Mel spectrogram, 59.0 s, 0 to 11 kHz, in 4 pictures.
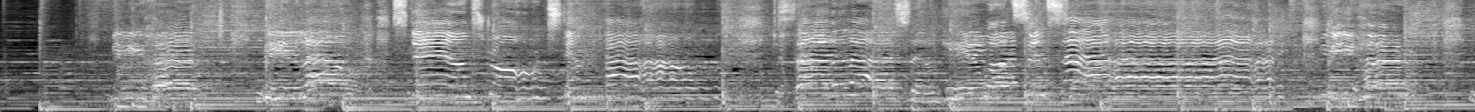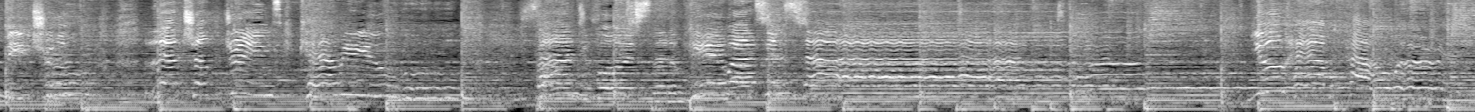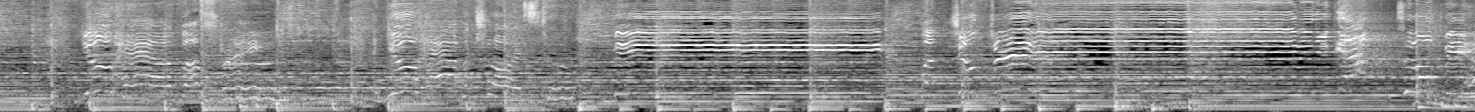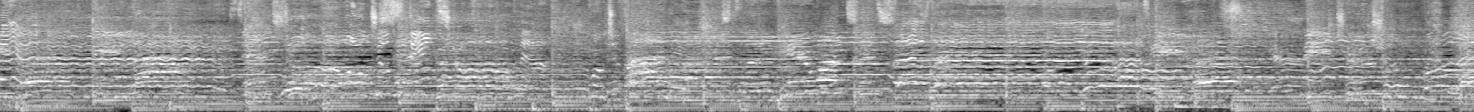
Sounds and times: Music: 0.0s - 58.9s.

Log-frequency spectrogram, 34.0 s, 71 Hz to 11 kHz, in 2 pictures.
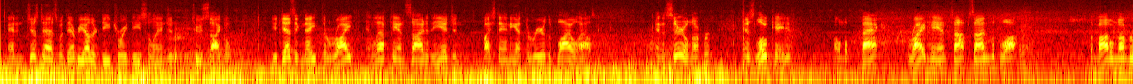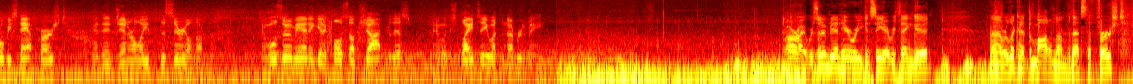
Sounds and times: Heavy engine (low frequency): 0.0s - 29.1s
Speech: 0.1s - 3.5s, 4.1s - 9.0s, 9.8s - 11.9s, 12.5s - 15.4s, 16.4s - 20.1s, 20.9s - 25.2s, 28.7s - 31.0s, 31.8s - 33.9s.

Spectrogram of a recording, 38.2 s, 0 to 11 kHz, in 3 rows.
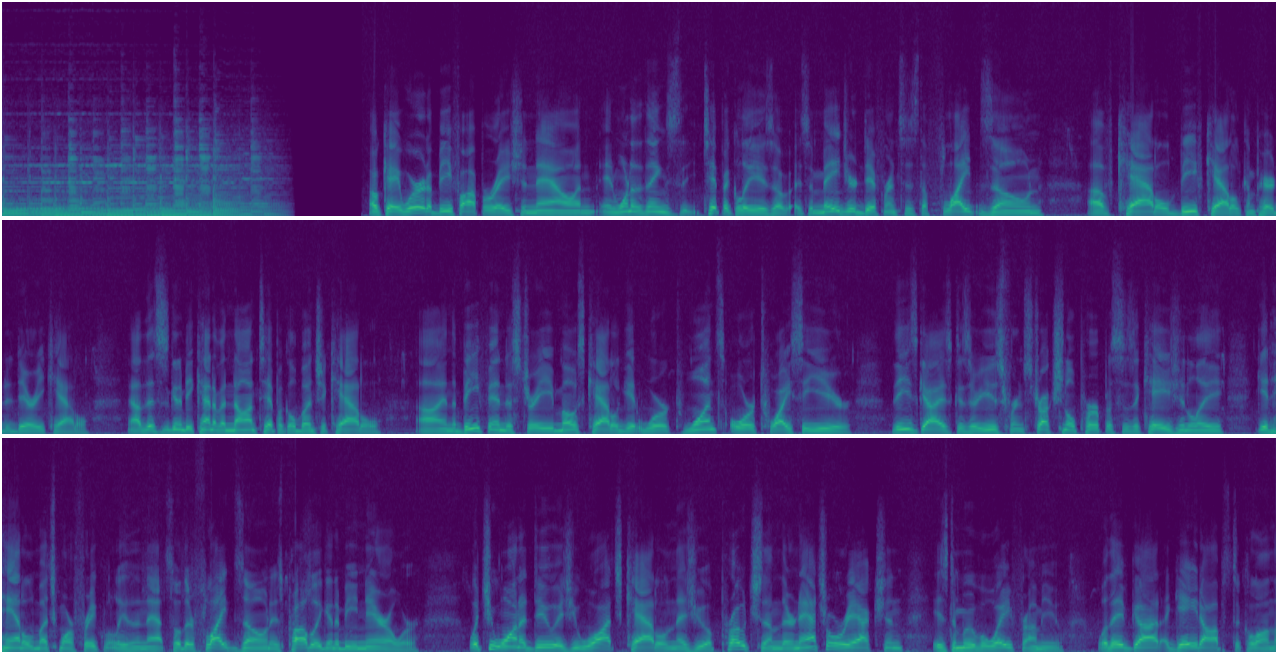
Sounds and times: Speech: 3.7s - 38.2s.

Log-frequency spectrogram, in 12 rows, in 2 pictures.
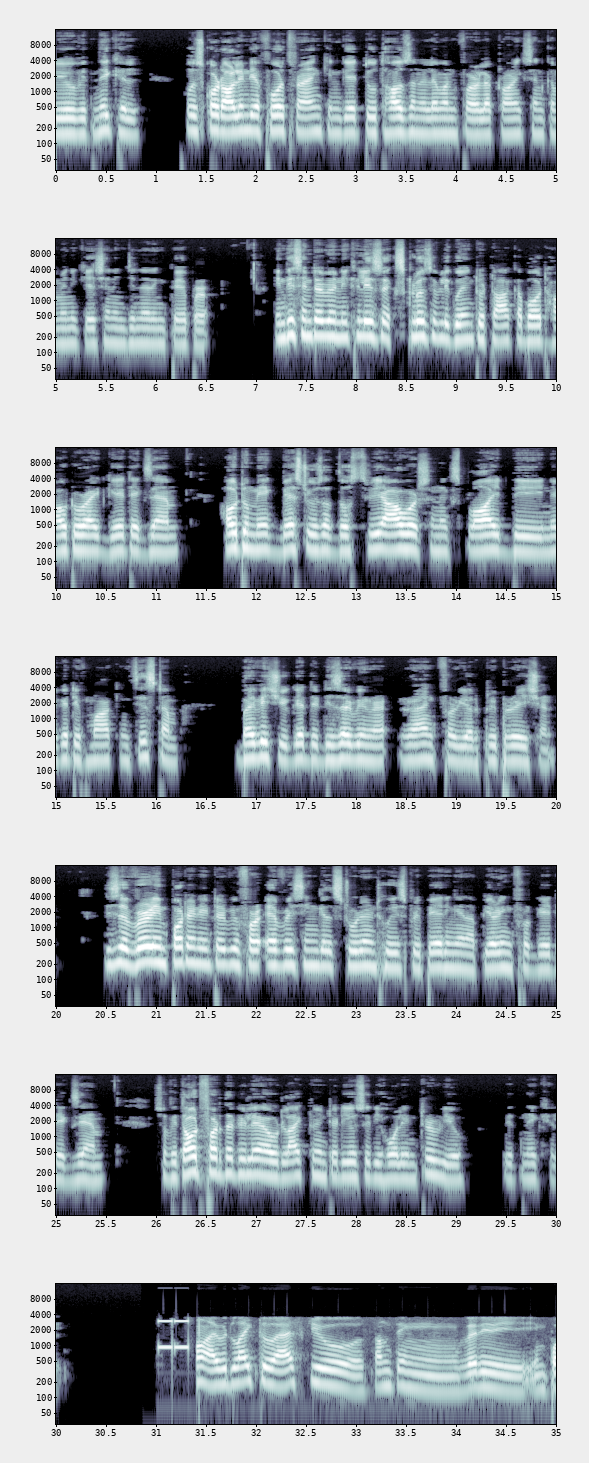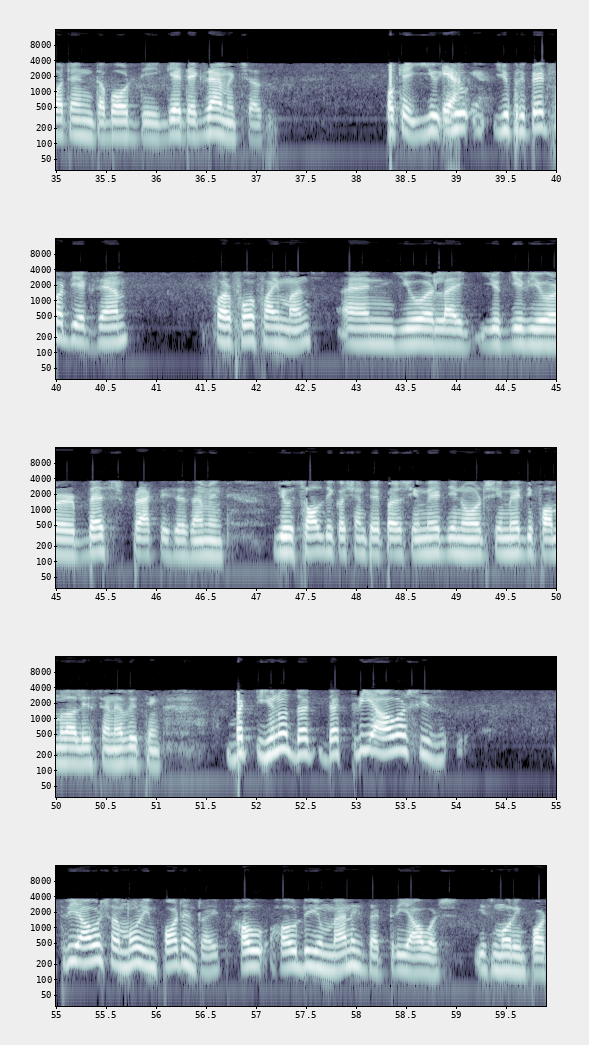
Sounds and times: Speech: 0.0s - 16.2s, 16.8s - 30.1s, 31.4s - 37.2s, 38.4s - 40.8s, 41.6s - 51.1s, 51.7s - 54.1s, 55.1s - 59.9s.

